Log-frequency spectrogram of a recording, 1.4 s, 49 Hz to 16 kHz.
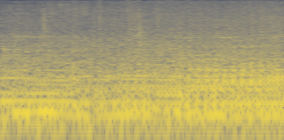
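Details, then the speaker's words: Honda GX160 engine after cleaning a water-filled, rusty carburetor: steady high-pitched drone that never drops to idle; the governor isn't pulling the throttle back, so it stays at high rpm. "But.....after it started, the gas didn't want to be small (stationary) It stayed big continuously"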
